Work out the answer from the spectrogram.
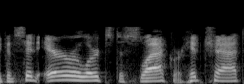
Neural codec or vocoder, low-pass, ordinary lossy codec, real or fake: codec, 16 kHz, 1.1 kbps, Voila-Tokenizer; 7.2 kHz; MP3, 24 kbps; fake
